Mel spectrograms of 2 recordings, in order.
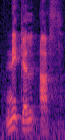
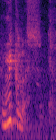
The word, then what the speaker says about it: Nicholas: Upon of times there was a man called nickel ass it's not quite right no no once upon a time there was a woman called nickel us it's pronounced Nicholas all right once upon a times there was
